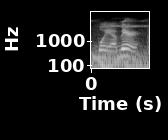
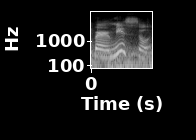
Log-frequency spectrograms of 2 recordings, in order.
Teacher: R do interior, presente aqui, bem puxado, bem marcado. Então nós que somos do interior, a gente é do Paraná, de cidade pequena, a gente tem esse R bem marcado, sabe?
